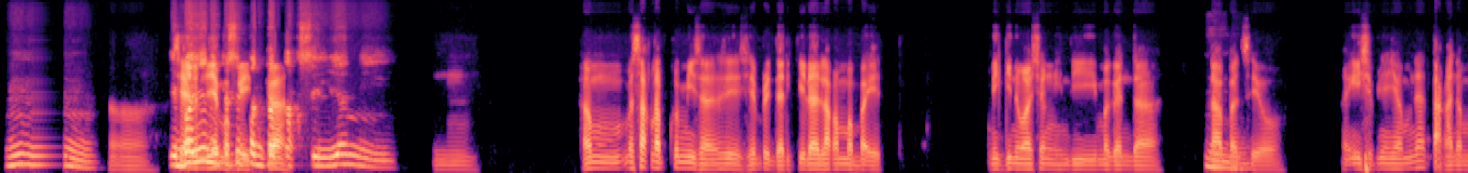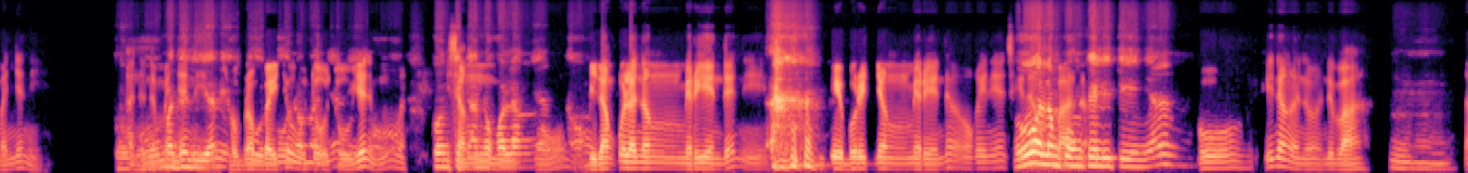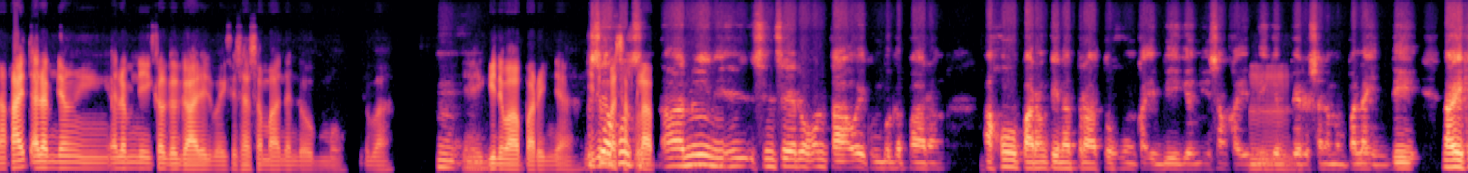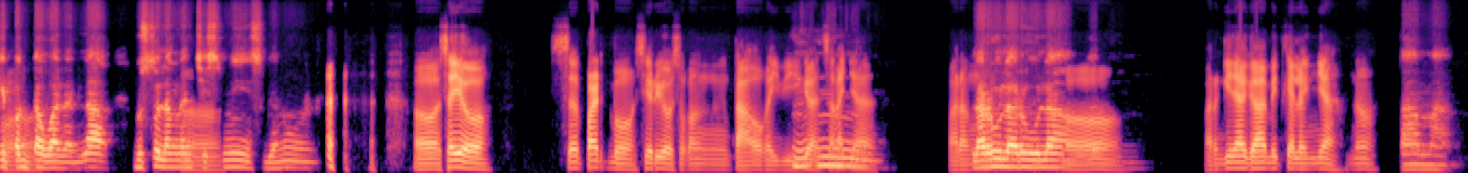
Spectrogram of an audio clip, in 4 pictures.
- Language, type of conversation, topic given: Filipino, unstructured, Ano ang ginagawa mo kapag nagtaksil ang isang kaibigan sa iyong pagtitiwala?
- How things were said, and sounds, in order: static; distorted speech; tapping; laugh; laugh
